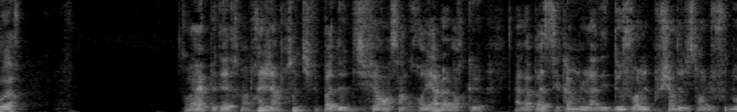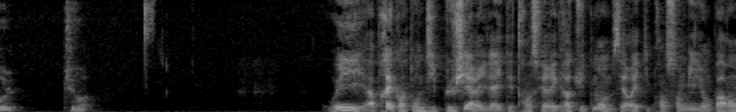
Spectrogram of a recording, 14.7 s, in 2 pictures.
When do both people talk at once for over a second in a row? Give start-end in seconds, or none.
none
